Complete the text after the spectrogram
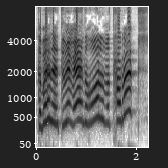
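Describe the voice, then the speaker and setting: A girl with an Egyptian accent voicing a calm, protective mother in a soothing, gently commanding tone. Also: very high-pitched, very fast.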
